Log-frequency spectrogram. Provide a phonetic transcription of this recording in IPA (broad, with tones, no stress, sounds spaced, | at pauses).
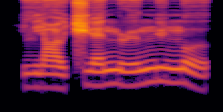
l j ɑ˨˩ ʊ̯ t͡ɕ ɥ ɛ˧˥ n ɻ ɻ̩˧˥ n̪ y˥ n̪ o˥˩ ʊ̯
